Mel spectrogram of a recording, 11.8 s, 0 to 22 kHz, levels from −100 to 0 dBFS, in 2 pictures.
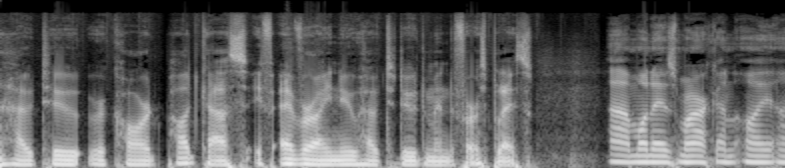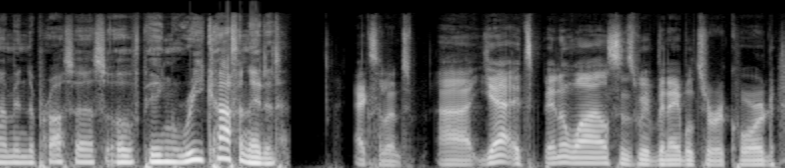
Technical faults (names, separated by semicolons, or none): hard clipping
